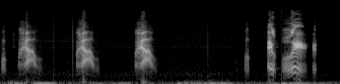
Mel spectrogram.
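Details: Willow ptarmigan (Lagopus lagopus) from a 1961 eastern/central North American bird-song guide gives harsh, rasping, nasal croaks, about four short bursts half a second apart, then a quicker rattling cluster; call.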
